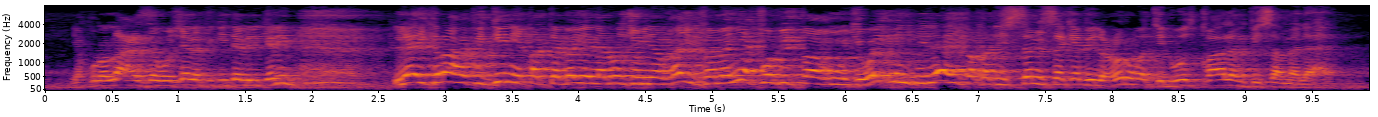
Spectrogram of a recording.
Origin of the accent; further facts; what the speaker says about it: France; Vous venez de France, on vient de France.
